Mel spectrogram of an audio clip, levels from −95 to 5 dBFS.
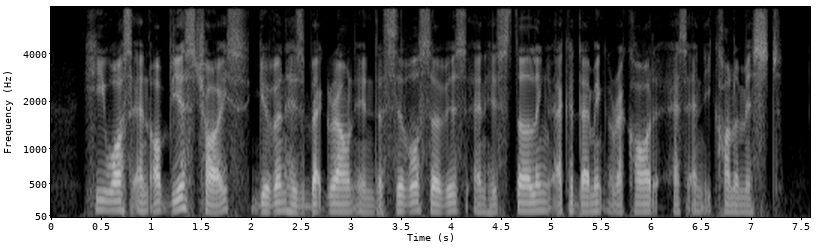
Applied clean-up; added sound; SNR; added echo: none; none; none; none.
